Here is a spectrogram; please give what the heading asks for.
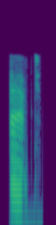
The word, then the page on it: act: English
